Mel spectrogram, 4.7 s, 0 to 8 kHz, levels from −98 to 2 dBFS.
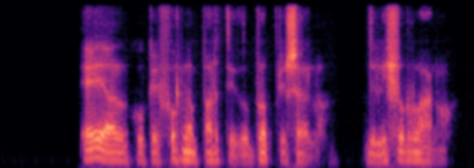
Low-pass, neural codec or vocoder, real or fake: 7.2 kHz; codec, 16 kHz, 0.8 kbps, ZipCodec; fake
